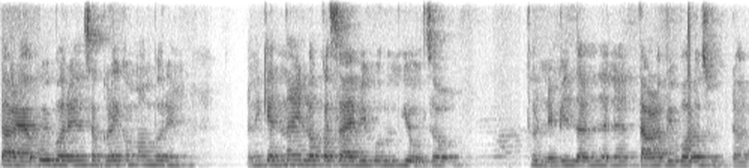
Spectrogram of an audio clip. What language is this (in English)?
Konkani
